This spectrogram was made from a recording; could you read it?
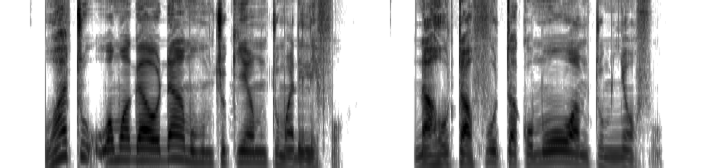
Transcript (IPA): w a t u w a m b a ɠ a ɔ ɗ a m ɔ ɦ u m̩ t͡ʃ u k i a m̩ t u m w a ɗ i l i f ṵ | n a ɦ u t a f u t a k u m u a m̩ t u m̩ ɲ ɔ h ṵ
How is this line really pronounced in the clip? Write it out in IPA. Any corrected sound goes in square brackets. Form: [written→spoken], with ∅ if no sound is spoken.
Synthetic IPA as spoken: w a t u w a m [b→w] a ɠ a ɔ ɗ a m [ɔ→u] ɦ u m̩ t͡ʃ u k i a m̩ t u m w a ɗ i l i f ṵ | n a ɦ u t a f u t a k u m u a m̩ t u m̩ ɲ ɔ [h→f] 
